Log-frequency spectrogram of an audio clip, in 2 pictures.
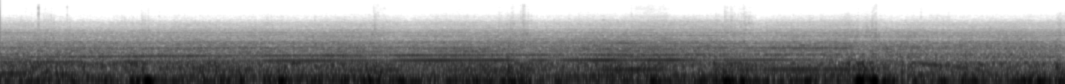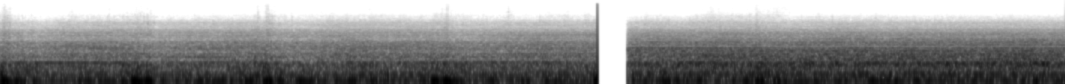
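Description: Tyres rumble and roar on a smooth road.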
